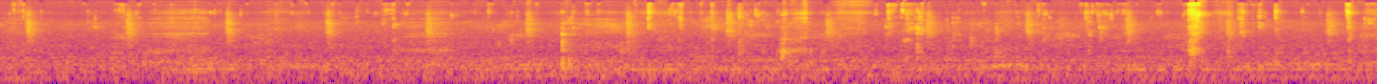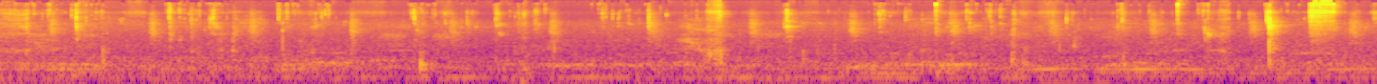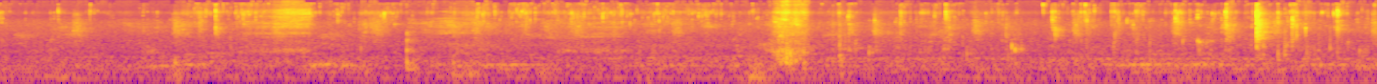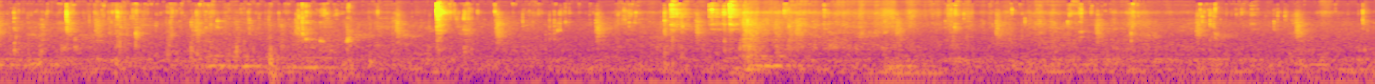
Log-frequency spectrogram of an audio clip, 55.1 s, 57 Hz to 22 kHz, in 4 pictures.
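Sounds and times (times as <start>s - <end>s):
person chewing food: 0.0s - 55.0s.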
